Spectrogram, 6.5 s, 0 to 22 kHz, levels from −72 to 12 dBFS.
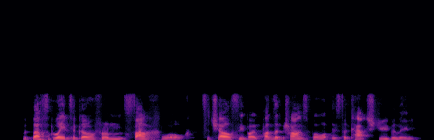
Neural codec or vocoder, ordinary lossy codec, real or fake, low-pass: codec, 16 kHz, 1 kbps, FreqCodec, larger model; none; fake; 7.2 kHz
